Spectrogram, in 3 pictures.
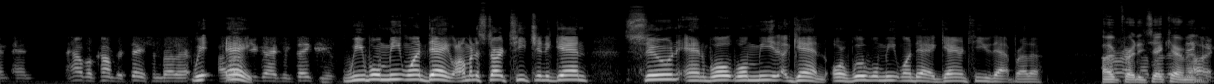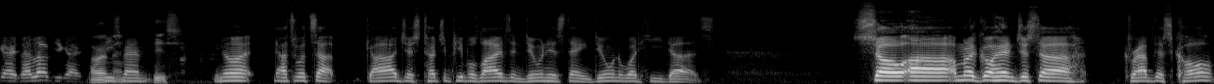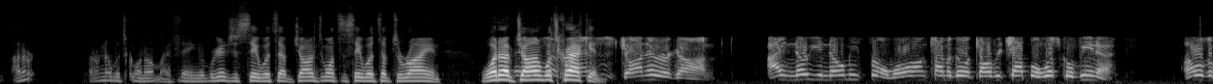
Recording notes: Taking Live Calls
